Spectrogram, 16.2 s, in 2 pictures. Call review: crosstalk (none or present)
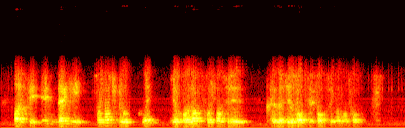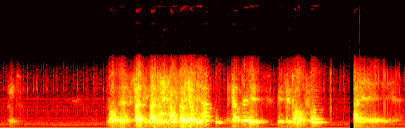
present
